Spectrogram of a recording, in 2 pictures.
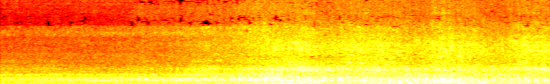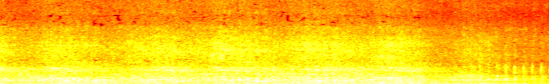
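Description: Great Western Railway Intercity Express Train passing through the station: a steady rush of wheels on rail that builds over the first two seconds, swells about once a second as each coach's bogies go by, and eases off near the end.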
